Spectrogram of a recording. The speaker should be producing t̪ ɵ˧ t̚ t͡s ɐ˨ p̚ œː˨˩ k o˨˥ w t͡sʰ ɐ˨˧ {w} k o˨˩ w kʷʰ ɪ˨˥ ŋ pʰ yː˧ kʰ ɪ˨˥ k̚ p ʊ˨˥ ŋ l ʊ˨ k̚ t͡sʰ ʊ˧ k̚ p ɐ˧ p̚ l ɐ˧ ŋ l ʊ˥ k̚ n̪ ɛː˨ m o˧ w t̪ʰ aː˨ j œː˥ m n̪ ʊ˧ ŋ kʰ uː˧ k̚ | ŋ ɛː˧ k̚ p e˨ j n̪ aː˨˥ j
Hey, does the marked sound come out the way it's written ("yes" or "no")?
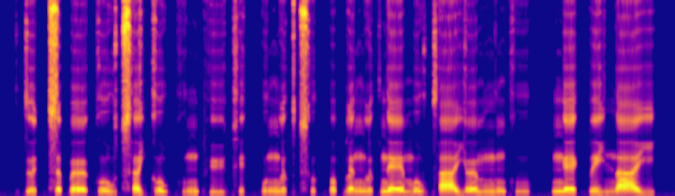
no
